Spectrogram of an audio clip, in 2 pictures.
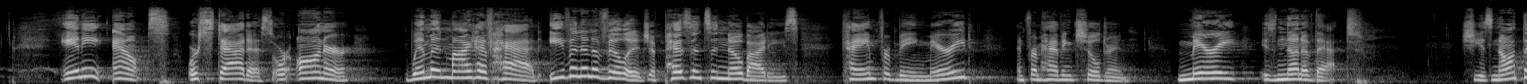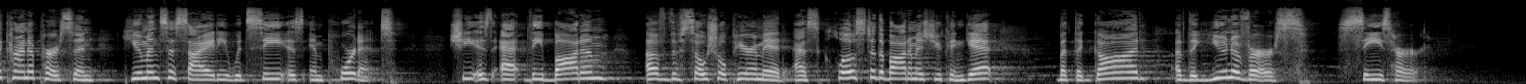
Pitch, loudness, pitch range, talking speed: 245 Hz, -18 LUFS, 210-275 Hz, 140 wpm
